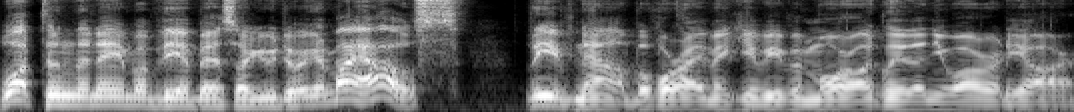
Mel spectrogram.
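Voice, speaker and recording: A man puts on a booming character voice at medium pitch and speaks very fast. The recording is very clean, with a silent background. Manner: threatening.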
